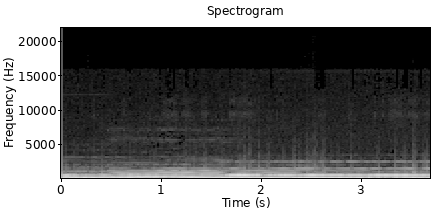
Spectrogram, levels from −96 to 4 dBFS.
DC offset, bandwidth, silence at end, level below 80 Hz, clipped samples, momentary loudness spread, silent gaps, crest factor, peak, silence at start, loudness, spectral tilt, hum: under 0.1%; 2.6 kHz; 0 s; -10 dBFS; under 0.1%; 4 LU; none; 10 dB; 0 dBFS; 0 s; -12 LUFS; -12 dB/octave; none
